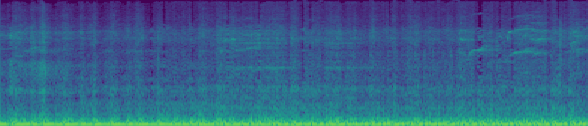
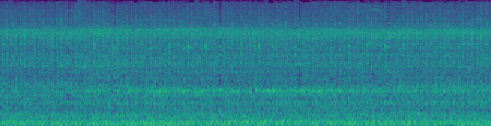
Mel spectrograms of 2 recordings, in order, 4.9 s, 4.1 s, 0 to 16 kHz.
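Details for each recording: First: Subaru Brumby 1.8 litre boxer, newly bought restoration project, temperature gauge not working: constant low, smooth rumble with no knocks, misses or squeals; engine running evenly. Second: Subaru Brumby 1.8 litre boxer, cold, barely run recently: ragged, loping idle about three beats per second, hunting as if struggling to stay running; rough cold idle.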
